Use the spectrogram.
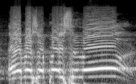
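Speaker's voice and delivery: loud, high rallying cry; rally the church with a shout; shouted praise. Real, not acted. Preacher shouts praise to his congregation, loud and high.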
